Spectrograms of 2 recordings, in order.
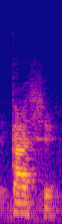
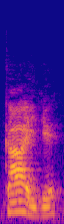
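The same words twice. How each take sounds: First: It is said in an Argentine Spanish accent. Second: It is said in a neutral Spanish accent. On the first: "they'll say calle" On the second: "Instead of calle"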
